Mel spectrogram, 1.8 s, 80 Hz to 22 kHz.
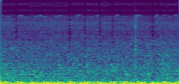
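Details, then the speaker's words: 1968 VW Double Cab automatic pickup after years stored in a tent, cruising on the highway around 65–70: steady low healthy engine drone, no knocks; runs well, though it has some exhaust leak. "you guys could hear it sounds pretty good now"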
